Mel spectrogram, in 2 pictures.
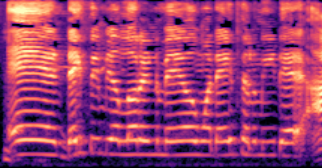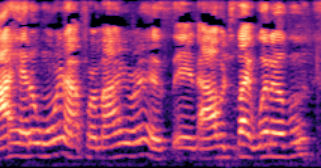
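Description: A woman's voice: fairly high pitch, brisk. Laughing, profane young woman telling stories. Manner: laughing, profane, animated storytelling. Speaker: podcast co-host. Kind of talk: casual storytelling chat.

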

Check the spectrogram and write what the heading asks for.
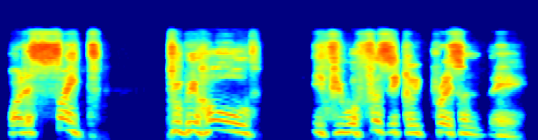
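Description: A man preaching a sermon with a dramatic, drawn-out delivery and big swings in pitch. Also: big pitch swings, creaky, breathy edge, no echo.

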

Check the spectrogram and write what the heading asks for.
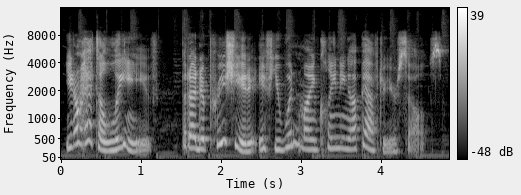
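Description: A woman's voice: sits high, very animated, normal speed, husky, highs cut off, faint music behind, voice pushed up, full character voice. An older woman voicing a fussy male squirrel who gets easily flustered, in a storybook reading. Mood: gentle. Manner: exclaiming, put-upon, easily flustered. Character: fussy male squirrel grumbling then softening.

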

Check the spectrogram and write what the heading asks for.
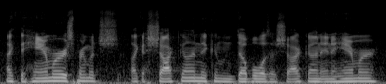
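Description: A man's voice: medium pitch, little pitch movement, fast talker, a little hiss or hum. A man hosting a casual gaming podcast, talking loosely and joking with lots of filler words. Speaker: podcast host. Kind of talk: casual chat.

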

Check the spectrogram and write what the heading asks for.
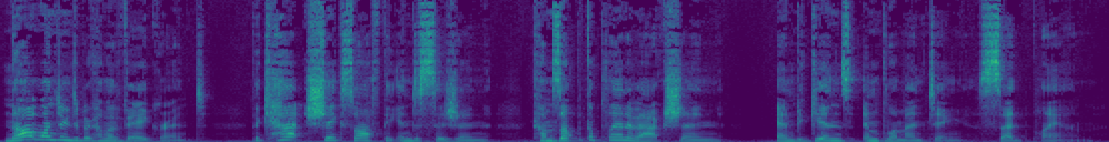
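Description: A woman with a mid-range voice narrates a short story for a podcast. Her scripted reading is expressive, landing its points with wry, deliberate emphasis.

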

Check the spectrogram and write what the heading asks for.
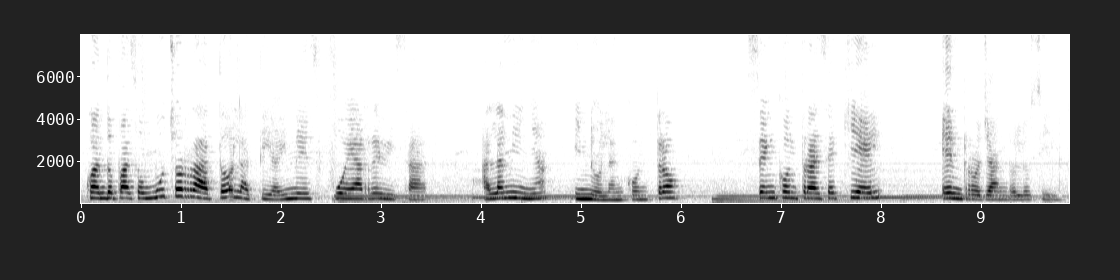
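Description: Gentle mother telling a story. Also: on the high side, unhurried, music in the background. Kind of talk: improvised bedtime storytelling. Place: bedroom, in bed.

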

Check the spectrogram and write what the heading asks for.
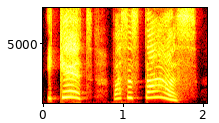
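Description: A small, timid doll helper in a children's storybook, played by a woman. Her very high, squeaky voice leaps into shocked cries and prim protests, with lots of rise and fall. The recording is close and dry. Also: expressive, normal speed, darkish tone, no room sound. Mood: indignant. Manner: indignant, squeamish.

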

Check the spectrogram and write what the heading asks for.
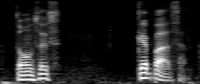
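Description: Smooth, low-voiced man hosting a podcast. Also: lively intonation, slow pace, dry recording. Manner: explanatory, addresses the listener directly. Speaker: podcast host and fitness trainer. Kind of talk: conversational solo podcast monologue.

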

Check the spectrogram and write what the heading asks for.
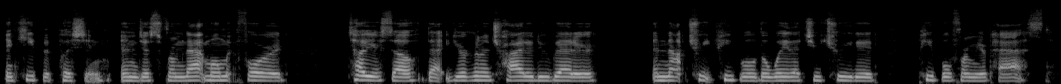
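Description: A woman's voice: lowish voice, little pitch movement, moderate pace, a little mellow, dry recording, clean studio sound. A woman hosting a self-help podcast, talking candidly and casually with slang. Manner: candid, conversational, uses slang. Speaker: podcast host.

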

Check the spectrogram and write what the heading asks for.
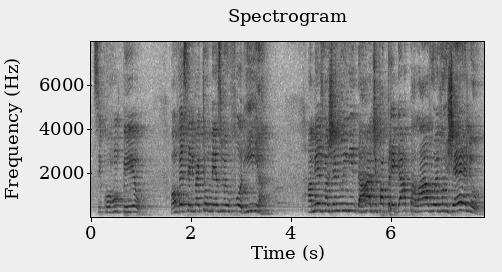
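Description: A woman's voice: high voice, steady tone, normal speed. A woman with a Brazilian accent preaching a fervent sermon to her congregation in a church. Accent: Brazilian Portuguese. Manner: fervent, addresses congregation as brothers. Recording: very echoey church hall, faint noise.

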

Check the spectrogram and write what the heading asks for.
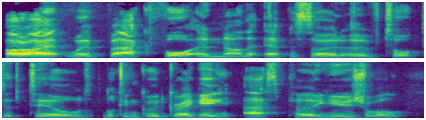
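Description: A man's voice: medium pitch, unhurried, a little mellow. A man with an Australian accent co-hosting a podcast in casual, tongue-in-cheek banter. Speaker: podcast co-host.

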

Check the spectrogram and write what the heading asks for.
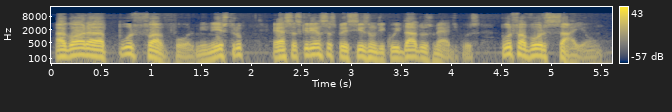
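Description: A man's voice: medium pitch, big pitch swings, moderate pace, slightly rough, no echo, pitched above the performer's own voice. A man reading an audiobook, voicing a stern, bossy female school nurse who scolds vehemently. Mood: scolding. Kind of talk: audiobook character voice.

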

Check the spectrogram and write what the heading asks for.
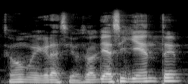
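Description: A man's voice: medium pitch, brisk, faint music behind. A young man with a Mexican Spanish accent, casually telling a story with a friend, laughing and acting out the people he quotes. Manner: laughing, animated retelling with quoted voices.

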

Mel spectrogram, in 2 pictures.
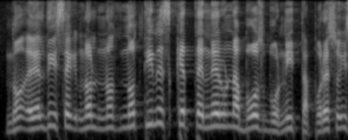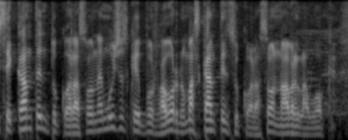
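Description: A man's voice: high voice, expressive, fast. A man, a pastor preaching a fervent sermon that builds in intensity, with joking asides.

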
